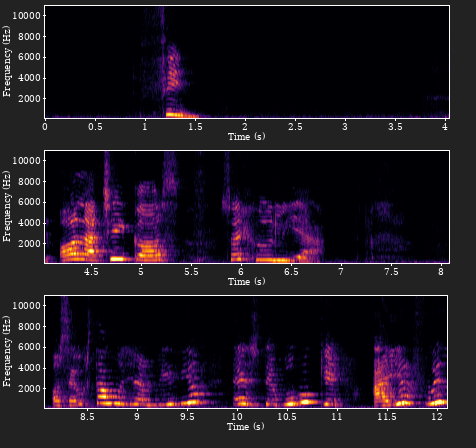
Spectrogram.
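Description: A young girl speaks and exclaims excitedly close by.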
